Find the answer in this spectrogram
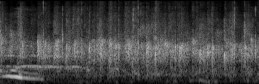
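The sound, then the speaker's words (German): An audience bursts into sustained applause for the speaker's best friend who is present, a dense, steady wash of many hands clapping at even loudness, with a brief rising whoop or cheer audible at the very start. “Großen Applaus für sie.”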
